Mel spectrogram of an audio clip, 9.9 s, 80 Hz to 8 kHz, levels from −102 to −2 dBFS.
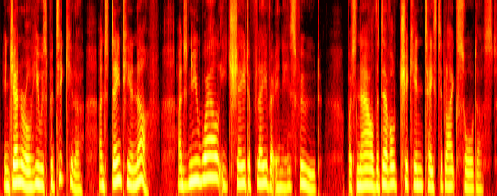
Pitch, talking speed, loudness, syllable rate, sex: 205 Hz, 155 wpm, -19 LUFS, 4.6 syllables/s, female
